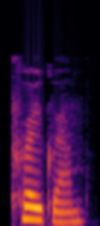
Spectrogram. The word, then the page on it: program: British English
